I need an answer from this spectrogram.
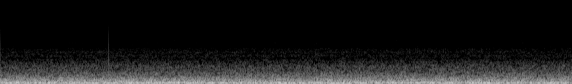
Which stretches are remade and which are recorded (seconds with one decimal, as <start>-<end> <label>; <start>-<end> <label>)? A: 0.0-5.7 recorded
